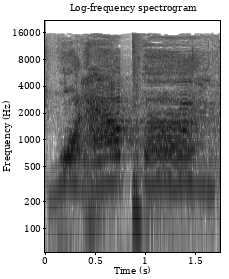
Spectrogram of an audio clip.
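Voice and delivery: put-on high, drawn-out child's cry; slow, high-pitched mock astonishment; shocked little boy. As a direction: imitate a freaked-out kid, stretching the words. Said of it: "this little boy came up to me".

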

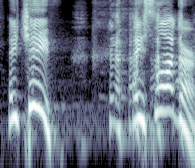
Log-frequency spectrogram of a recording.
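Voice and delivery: high, loud joke holler; mock hailing yell. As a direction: call out like the yelling stranger. Joking variations on the yelled hail.

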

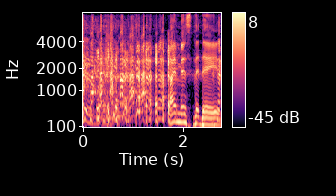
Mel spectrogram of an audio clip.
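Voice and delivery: put-on slow, high old-timey sigh; drawn-out nostalgic old-timer; old-timey wistful voice. Newsies joke, old-timey voice.

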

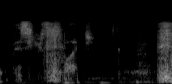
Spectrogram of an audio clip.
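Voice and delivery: slow unvoiced whisper. Real, not acted. A fan missing the former coordinator, slowly whispered. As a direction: breathe it slowly, almost tearful. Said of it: "whispered aside to coach".

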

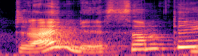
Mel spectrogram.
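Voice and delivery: high, loud bewildered question; acted double take, pitched well up; startled confusion. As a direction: blurt it out as if suddenly lost. Acting out her startled confusion.

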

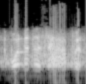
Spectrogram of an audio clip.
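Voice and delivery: high, baffled retold question; retold bafflement. Dreamer asking himself about the video, retold bafflement.

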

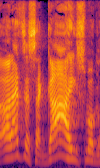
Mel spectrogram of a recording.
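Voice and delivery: high, loud scornful scoff; mocking rude woman. Comedian mimics the rude woman waving off the cigar, high and loud. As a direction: mimic her scornful dismissal. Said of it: "fucking absolute disrespectful".

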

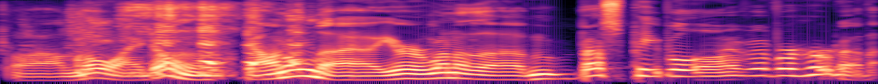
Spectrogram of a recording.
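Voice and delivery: measured presidential impression; mock statesman reassuring a friend; Obama voice. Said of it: "my Obama voice for Abraham Lincoln".

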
